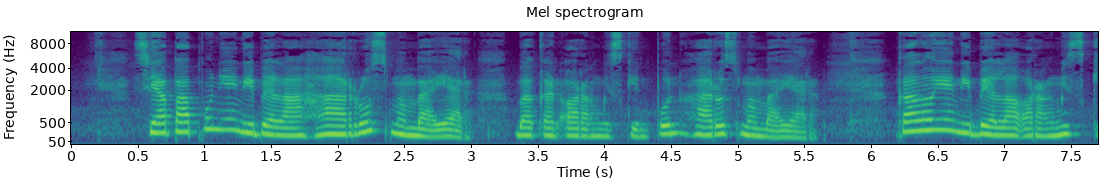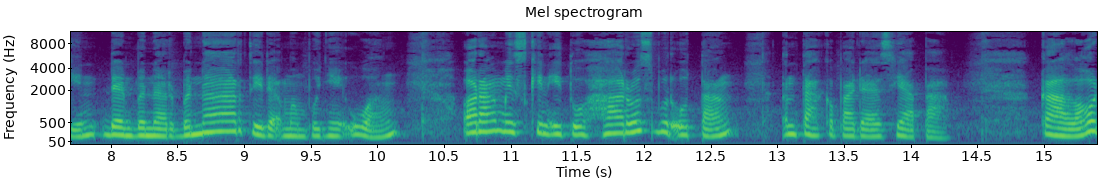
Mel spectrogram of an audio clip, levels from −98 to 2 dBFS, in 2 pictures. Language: Indonesian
